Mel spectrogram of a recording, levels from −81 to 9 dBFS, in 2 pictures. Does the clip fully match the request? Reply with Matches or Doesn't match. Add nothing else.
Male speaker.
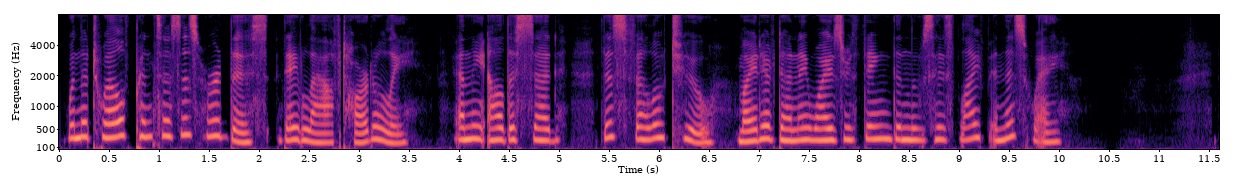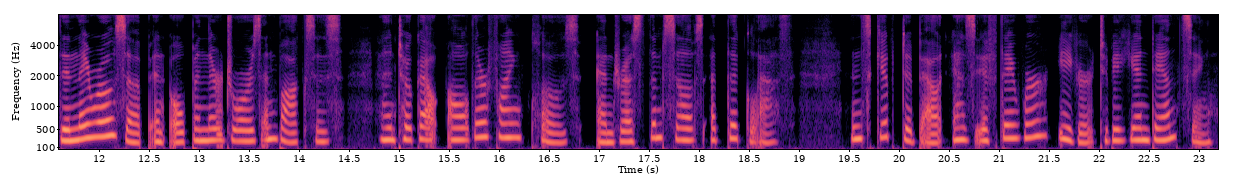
Doesn't match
